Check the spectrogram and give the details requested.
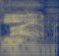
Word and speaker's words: Byam: It's Byam, as in Byam while you can.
